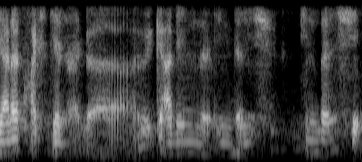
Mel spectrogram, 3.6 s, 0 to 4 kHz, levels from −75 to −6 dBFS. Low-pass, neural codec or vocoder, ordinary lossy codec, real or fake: 3.6 kHz; codec, 44.1 kHz, 2.6 kbps, DAC; none; fake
